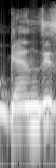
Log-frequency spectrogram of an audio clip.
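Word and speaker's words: Ganges: गलत नहीं है बच्चे अंग्रेजी में गंगा को ना गंगा नहीं बोलते उसको गेंजिस बोलते हैं ये जो आप स्पेलिंग देख रहे हैं ना इसको गंगा नहीं पढ़ते हैं इसको पढ़ते हैं गेंजिस अंग्रेज लोग गंगा नदी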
